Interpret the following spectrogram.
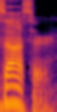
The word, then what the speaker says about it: saucer: That's a saucer. Saucer. Stress is on the first bit.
